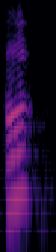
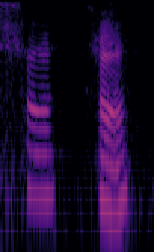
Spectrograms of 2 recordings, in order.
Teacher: فشوف فرق من تنطق آ الألف يتحبس الهواء ما يطلعش إلا الهمزة بس آه. أما تقول حا حا شوف تطلع الحا ومعها النفس معاك · Term: الهمس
